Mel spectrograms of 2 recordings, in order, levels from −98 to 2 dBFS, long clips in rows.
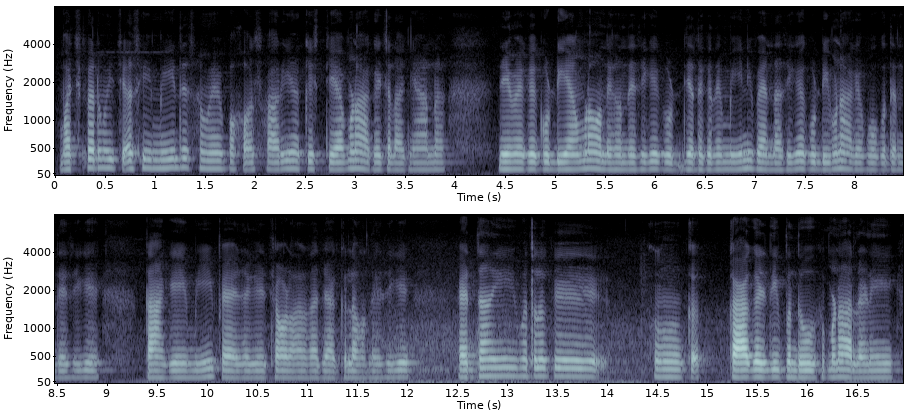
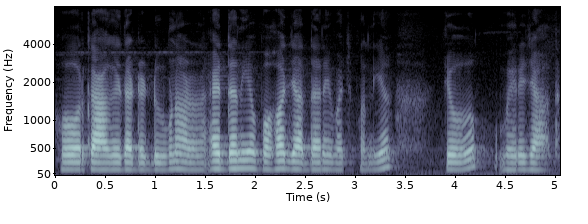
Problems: background sounds at intervals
